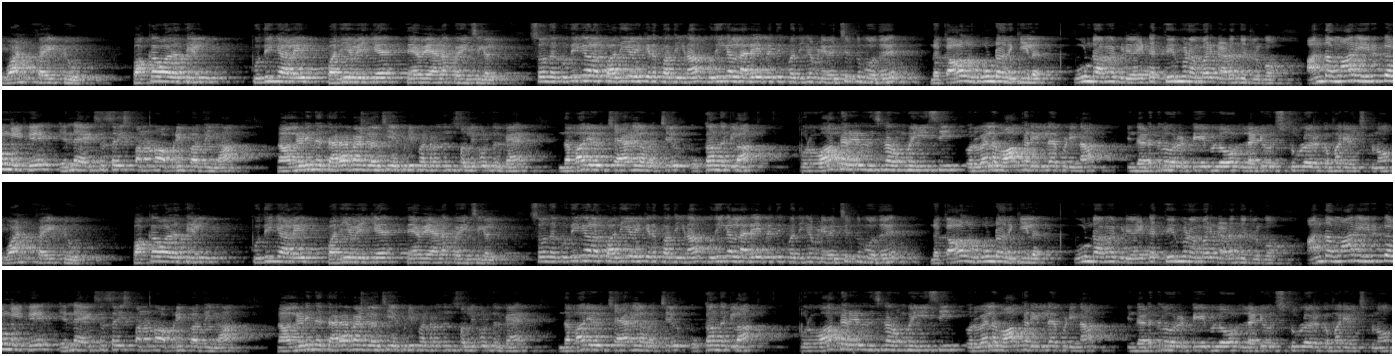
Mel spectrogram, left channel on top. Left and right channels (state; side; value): quieter; right; 4.3 dB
